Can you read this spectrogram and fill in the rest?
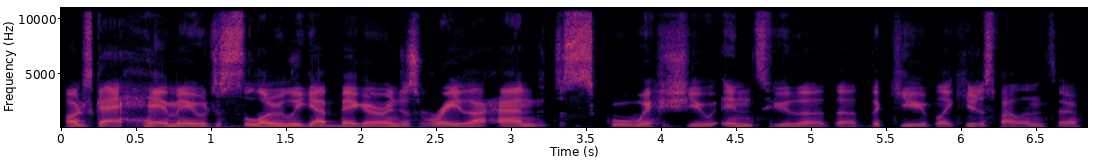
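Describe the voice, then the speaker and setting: A man's voice: fairly low pitch, little pitch movement, normal speed, pushed and bright, clean tone, dry recording. A man co-hosting a podcast, chatting casually and thinking aloud as he goes. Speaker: podcast co-host. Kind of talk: casual chat.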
